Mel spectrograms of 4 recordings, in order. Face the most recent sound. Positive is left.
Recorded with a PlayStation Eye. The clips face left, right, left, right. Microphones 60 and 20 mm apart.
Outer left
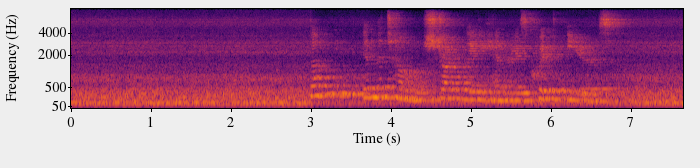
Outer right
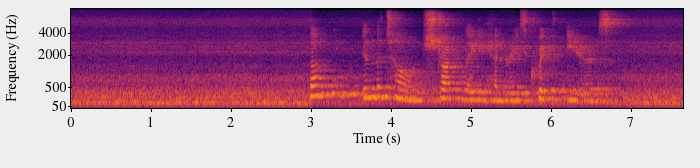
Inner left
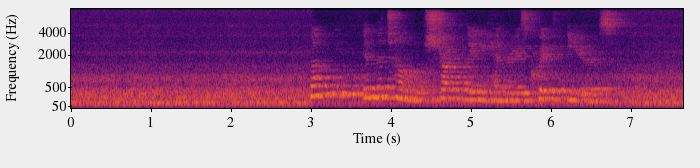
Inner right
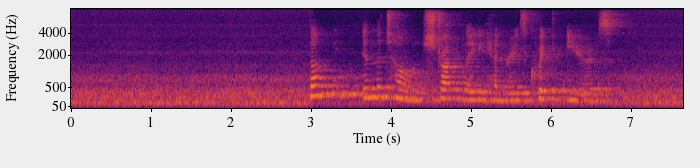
turn(degrees=-75)  # may be behind; listen again after turning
